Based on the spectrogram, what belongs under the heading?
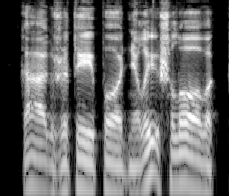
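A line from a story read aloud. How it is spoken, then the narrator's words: Hoarse shout. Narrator (Russian): кричал один хриплым голосом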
